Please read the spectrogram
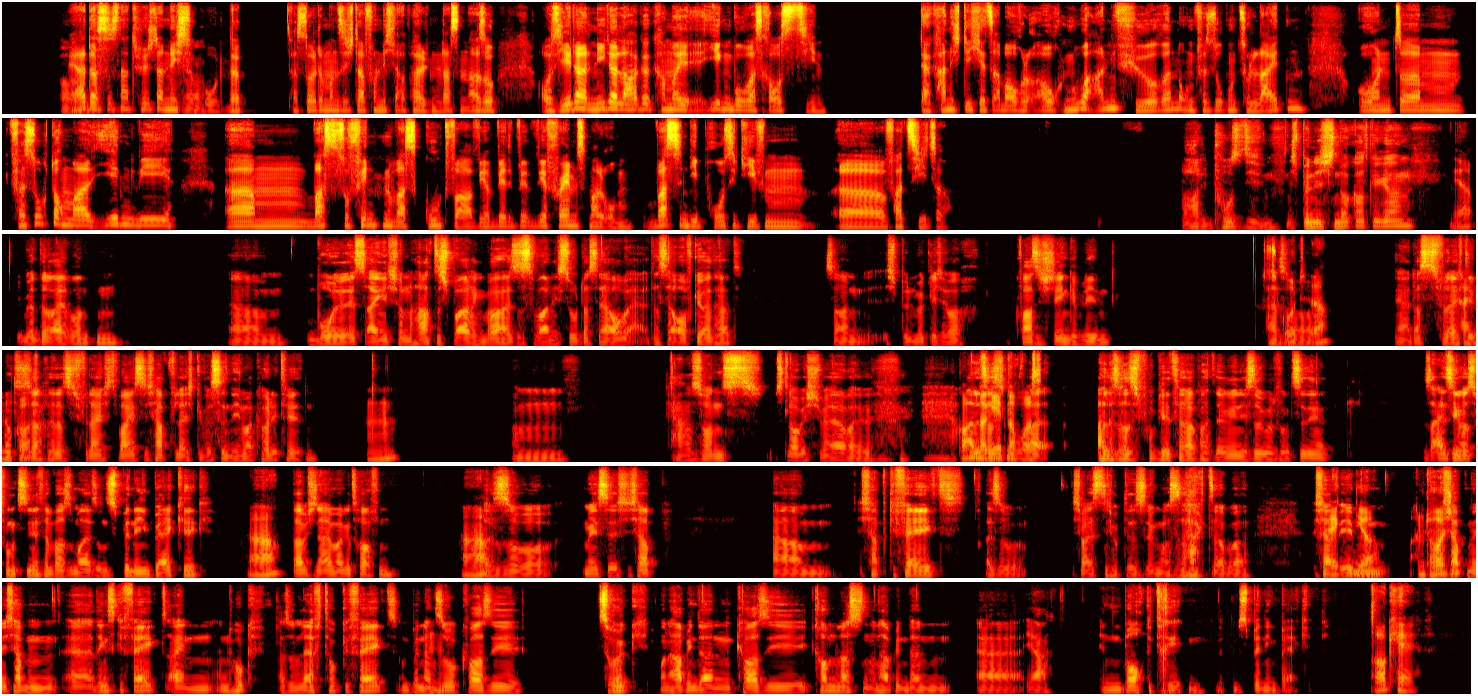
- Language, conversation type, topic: German, advice, Wie kann ich nach einem Rückschlag meine Motivation wiederfinden?
- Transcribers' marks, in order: in English: "framen"; other background noise; chuckle; in English: "Spinning-Back-Kick"; laughing while speaking: "sagt"; in English: "Hook"; in English: "Left Hook"; in English: "Spinning-Back-Kick"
